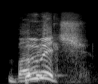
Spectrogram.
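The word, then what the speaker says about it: Bubic: So, but Bubik, Bubich, let's go Bubik. Is that what it is? – Bubich, Bubich, Bubich. All right, got it.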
